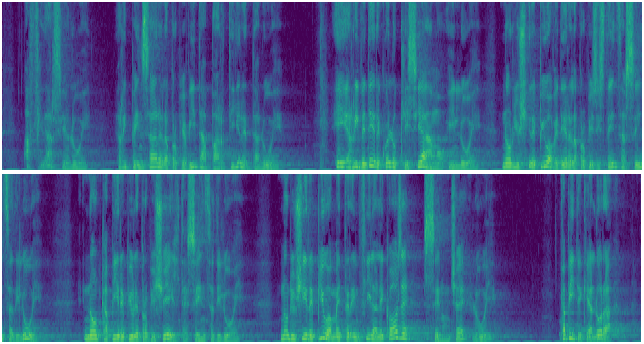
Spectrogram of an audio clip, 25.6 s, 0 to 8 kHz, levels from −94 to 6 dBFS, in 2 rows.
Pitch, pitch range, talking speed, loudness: 160 Hz, 140-185 Hz, 125 wpm, -24 LUFS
